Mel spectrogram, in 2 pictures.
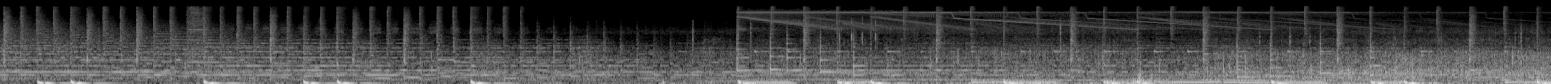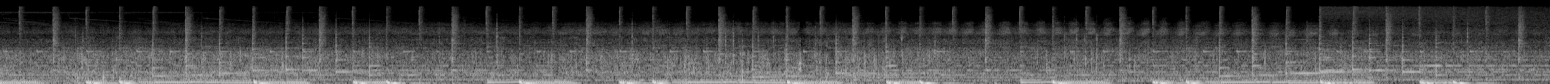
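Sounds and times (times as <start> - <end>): background music with beat: 0.0 - 31.0
bike tyres rolling on gravel: 0.5 - 31.0.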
